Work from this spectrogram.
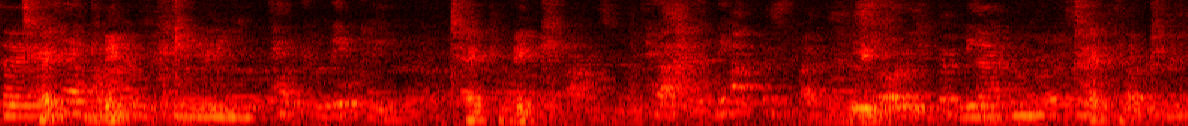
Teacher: So don't pronounce the A. So just say technically.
